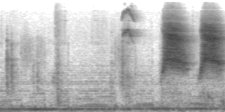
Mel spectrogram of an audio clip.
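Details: Engine under teardown for a head swap, blower being removed; two short rushing hisses with a faint whistle before them as air is sucked through the throttle body.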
